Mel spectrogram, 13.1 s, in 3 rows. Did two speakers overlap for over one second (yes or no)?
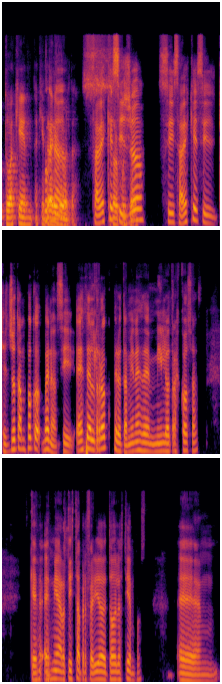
yes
